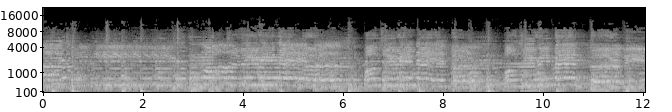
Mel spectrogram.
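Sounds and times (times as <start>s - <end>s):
strummed banjo and guitars: 0.0s - 12.0s.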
